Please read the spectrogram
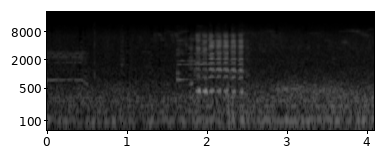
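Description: A goat bleating: a faint short bleat at the start, then one louder, quavering bleat about two seconds in.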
